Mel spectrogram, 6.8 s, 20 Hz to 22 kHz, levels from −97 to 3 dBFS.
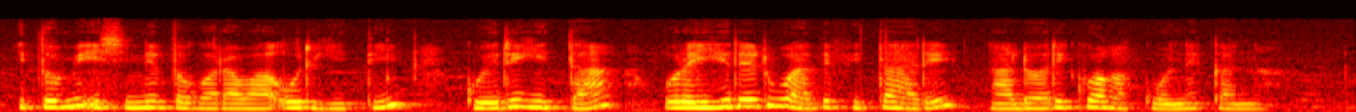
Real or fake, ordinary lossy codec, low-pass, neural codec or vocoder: real; none; 10.8 kHz; none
